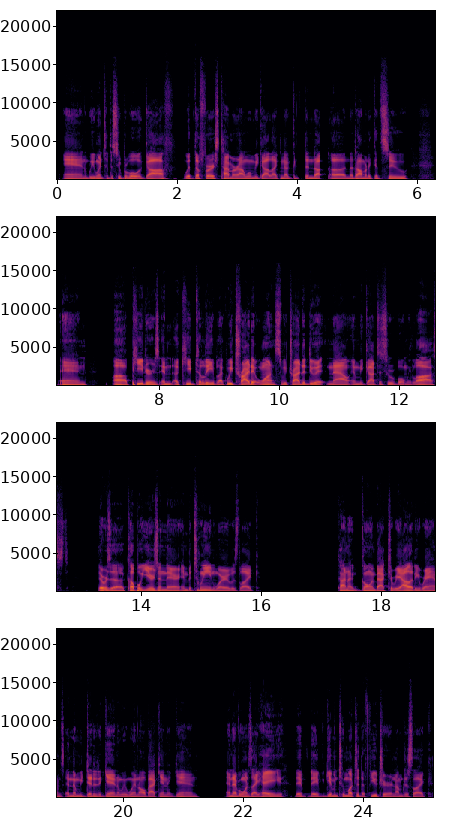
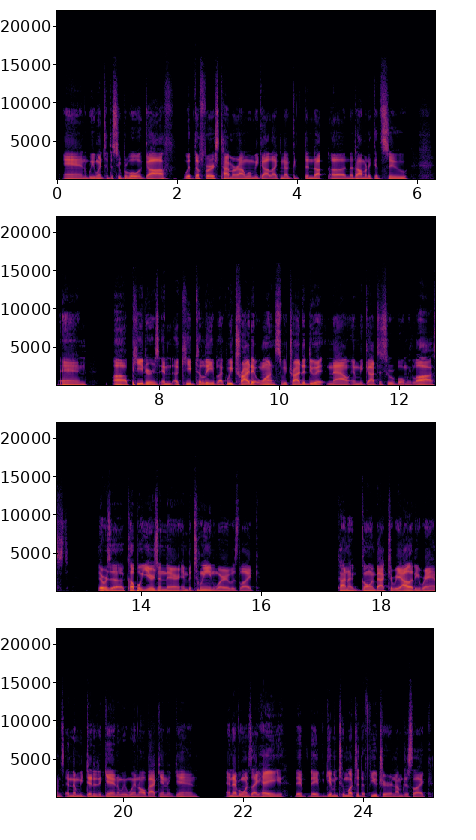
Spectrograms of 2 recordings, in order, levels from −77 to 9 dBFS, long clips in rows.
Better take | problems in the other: neither | none

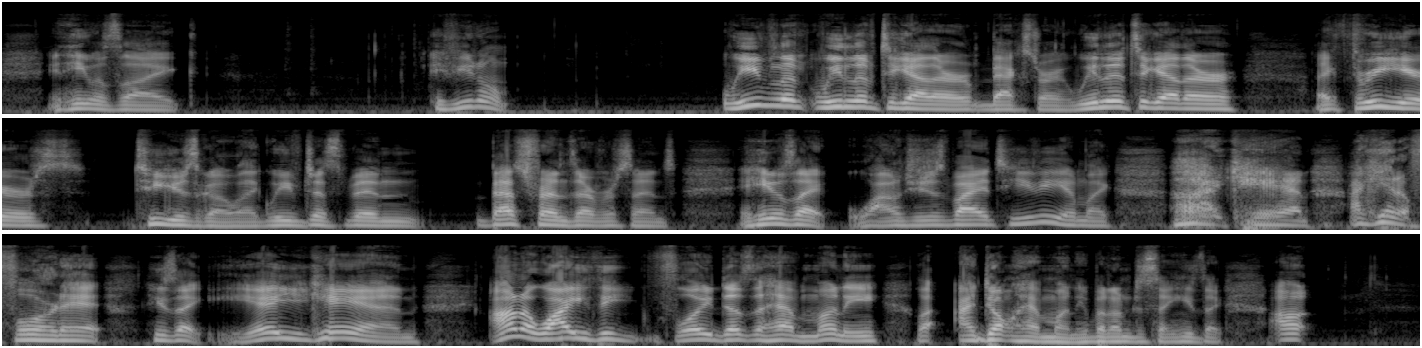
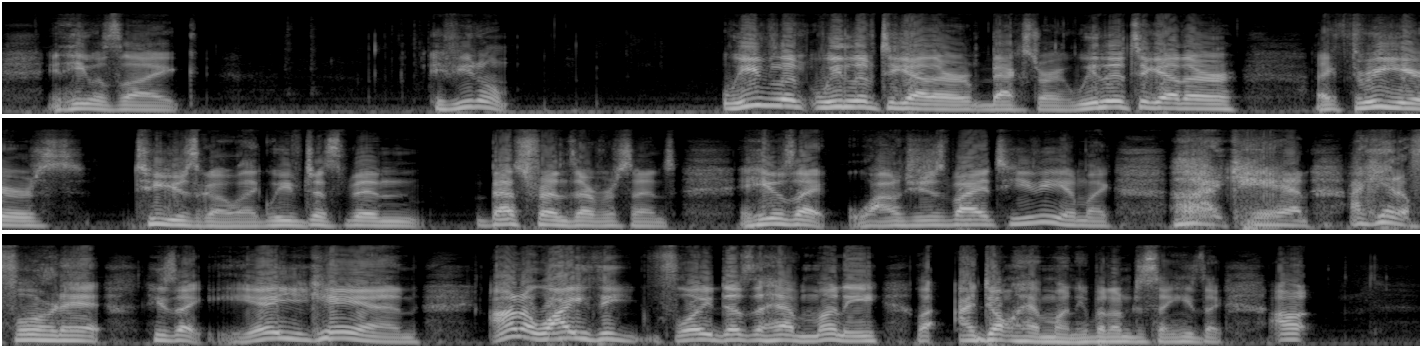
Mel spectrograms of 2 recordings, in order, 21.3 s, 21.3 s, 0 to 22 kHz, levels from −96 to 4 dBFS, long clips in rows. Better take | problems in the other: first | distortion; slight; 10 dB below the speech

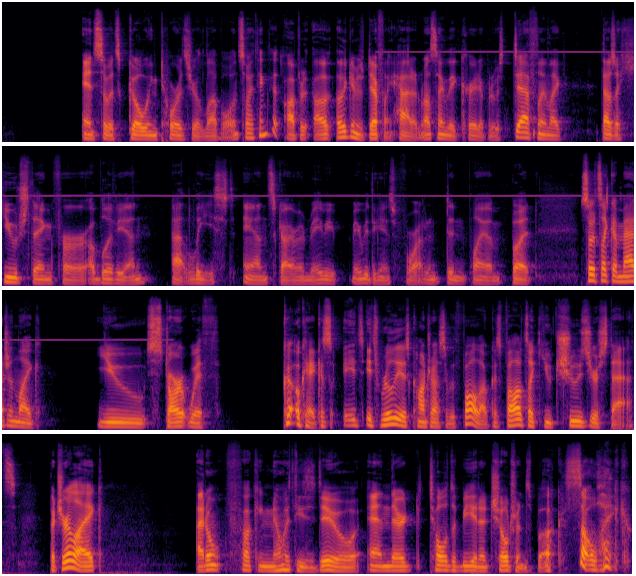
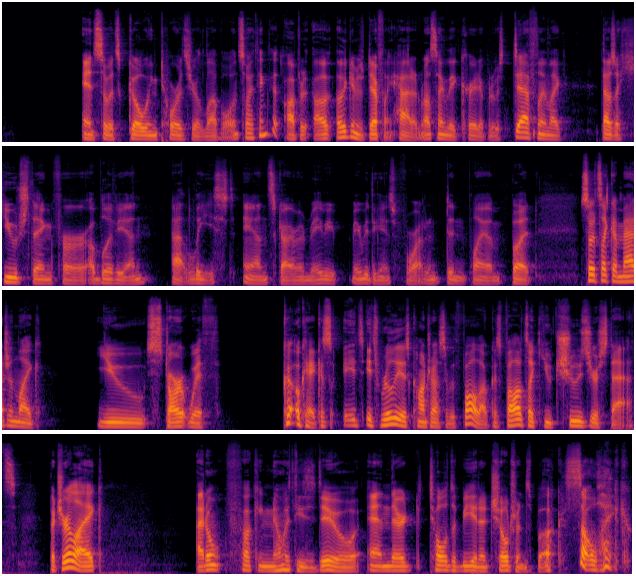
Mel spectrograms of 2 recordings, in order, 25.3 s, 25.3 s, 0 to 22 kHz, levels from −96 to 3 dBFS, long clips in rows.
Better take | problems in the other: second | high-pitched whine; faint; from 3.5 to 14 s; 5 kHz, 25 dB below the speech

